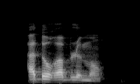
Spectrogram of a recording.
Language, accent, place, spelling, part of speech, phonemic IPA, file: French, France, Lyon, adorablement, adverb, /a.dɔ.ʁa.blə.mɑ̃/, LL-Q150 (fra)-adorablement.wav
- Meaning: adorably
